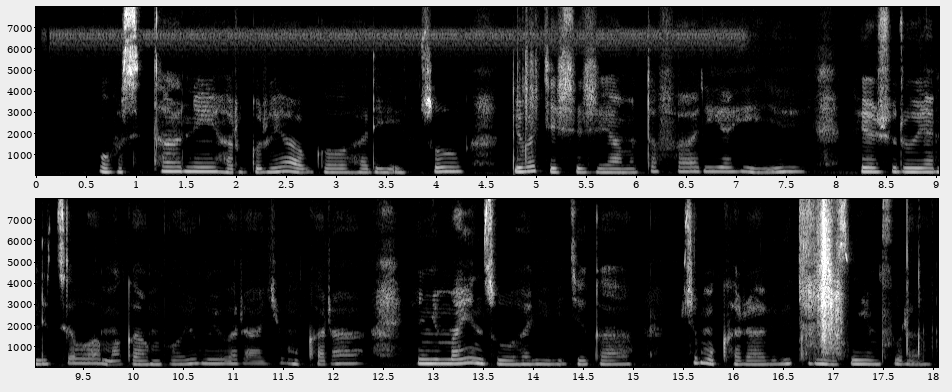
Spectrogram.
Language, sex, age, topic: Kinyarwanda, female, 18-24, health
